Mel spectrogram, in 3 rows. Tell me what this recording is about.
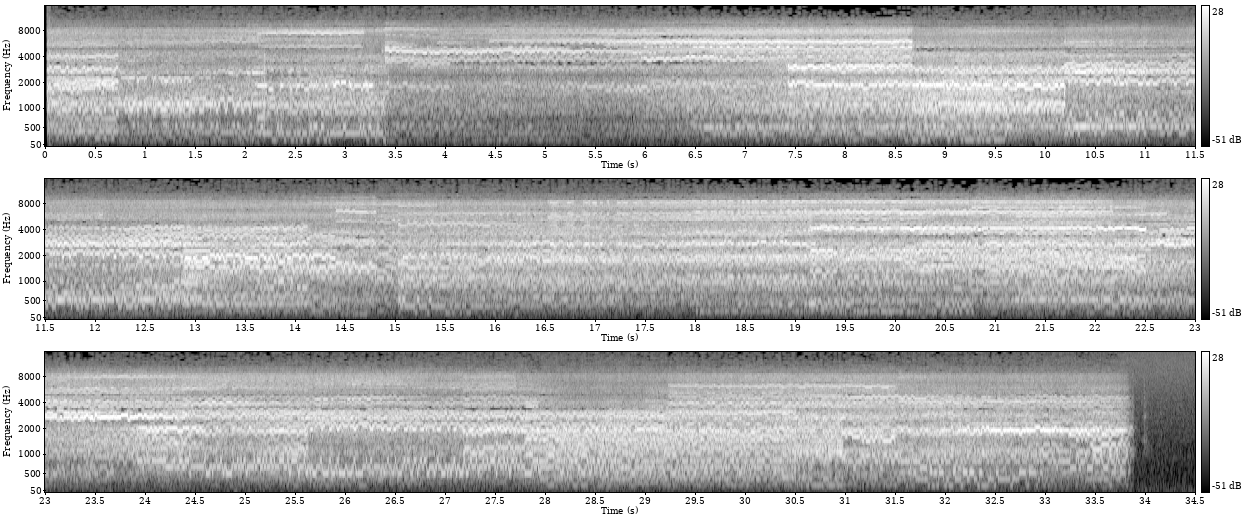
sw sounds 3
Different data transmission sounds in a shortwave radio band. Recorded from an old Sony FM/MW/LW/SW radio reciever into a 4th-gen iPod touch around Feb 2015.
